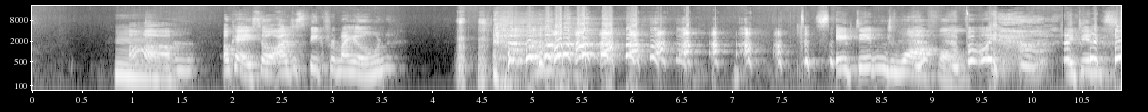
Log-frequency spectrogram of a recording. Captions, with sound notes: Oh, okay, so I'll just speak for my own. (laughing) It didn't waffle.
